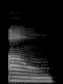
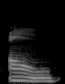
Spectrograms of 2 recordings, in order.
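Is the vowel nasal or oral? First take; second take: nasal; nasal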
